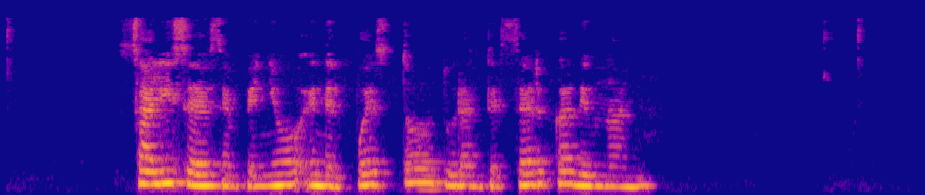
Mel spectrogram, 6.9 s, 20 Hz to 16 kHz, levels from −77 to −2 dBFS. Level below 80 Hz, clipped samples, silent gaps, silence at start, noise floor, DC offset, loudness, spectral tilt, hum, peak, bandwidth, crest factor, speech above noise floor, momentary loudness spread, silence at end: -62 dBFS; under 0.1%; none; 1 s; -76 dBFS; under 0.1%; -19 LUFS; -6 dB/octave; none; -4 dBFS; 11.5 kHz; 16 dB; 58 dB; 8 LU; 2 s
